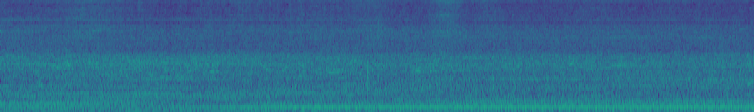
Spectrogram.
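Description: A steady low motor hum, like an idling engine, holding one pitch over city street noise. It grows a little louder about two and a half seconds in.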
